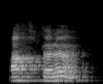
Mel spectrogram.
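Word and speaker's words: Haftarah: como porción de los profetas o jaftará que se escribe h a f t a r a h afara y también se le conoce por tanac t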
